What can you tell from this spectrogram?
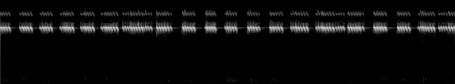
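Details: Two crickets chirping close up, a steady high-pitched trill broken into short pulsed bursts, about four per second, with a fainter overtone above; no other sounds.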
